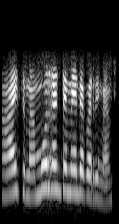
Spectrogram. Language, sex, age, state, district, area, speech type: Kannada, female, 18-30, Karnataka, Bellary, rural, conversation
